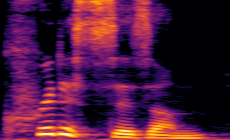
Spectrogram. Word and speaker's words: criticism: Note the pronunciation difference between criticize, it ends with the eyes sound like in size, and criticism, it has the is sound like in his.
